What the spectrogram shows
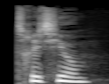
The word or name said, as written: tritium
